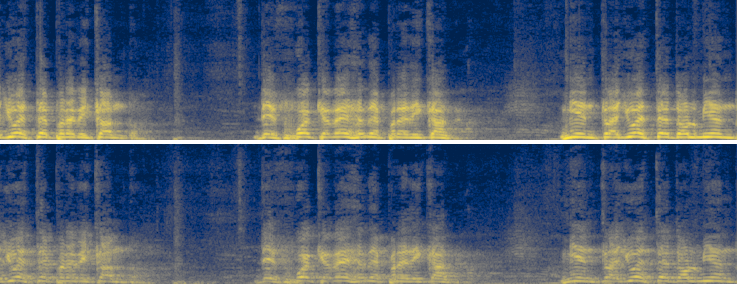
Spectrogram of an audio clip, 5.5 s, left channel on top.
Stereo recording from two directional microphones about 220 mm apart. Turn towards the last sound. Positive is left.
turn(degrees=50)  # may be behind; listen again after turning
